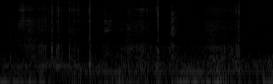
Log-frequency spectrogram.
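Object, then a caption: Bar of soap scraped with a knife blade. A utility knife blade scrapes across a solid, dry blue bar of soap held in the hand, shaving off powdery dry flakes. Quick, crisp scratching strokes repeat in bright, rasping bursts, each dying away almost instantly over a faint low hum.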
